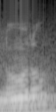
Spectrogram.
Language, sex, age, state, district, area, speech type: Kannada, male, 18-30, Karnataka, Uttara Kannada, rural, spontaneous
